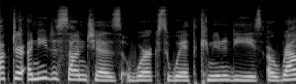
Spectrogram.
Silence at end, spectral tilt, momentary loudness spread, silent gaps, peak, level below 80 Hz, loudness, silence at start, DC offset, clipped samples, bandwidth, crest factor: 0 s; -5 dB/octave; 4 LU; none; -4 dBFS; -52 dBFS; -20 LUFS; 0 s; under 0.1%; under 0.1%; 16 kHz; 14 dB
